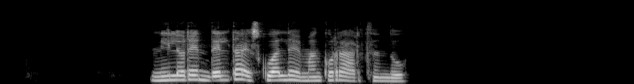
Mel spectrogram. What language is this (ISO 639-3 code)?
eus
